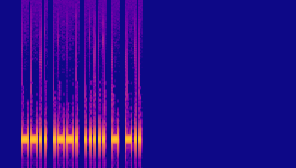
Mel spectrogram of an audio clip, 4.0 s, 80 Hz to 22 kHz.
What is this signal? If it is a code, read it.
Morse code, heard as a keyed tone, about 40 wpm, 700 Hz. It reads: ZP5TD
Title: DXCC-100 Call Signs - 5 Characters - 40wpm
